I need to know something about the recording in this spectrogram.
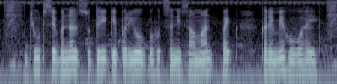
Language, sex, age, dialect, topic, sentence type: Magahi, female, 25-30, Central/Standard, banking, statement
